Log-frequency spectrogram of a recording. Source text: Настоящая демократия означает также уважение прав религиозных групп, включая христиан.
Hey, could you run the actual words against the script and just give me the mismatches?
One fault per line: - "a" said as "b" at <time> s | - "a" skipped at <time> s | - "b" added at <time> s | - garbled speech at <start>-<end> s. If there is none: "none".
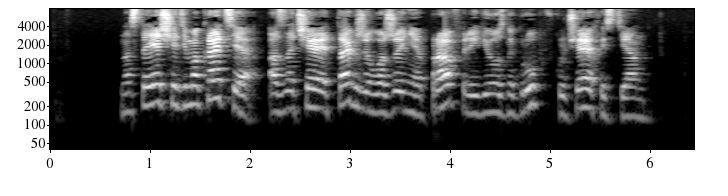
none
